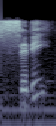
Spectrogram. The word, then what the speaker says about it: city: Also, Jose, when you pronounce the word city, okay, great job at changing that T to a D sound.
